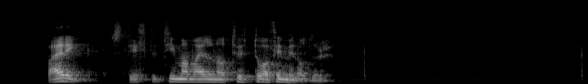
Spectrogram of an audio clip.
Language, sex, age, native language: Icelandic, male, 50-59, English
